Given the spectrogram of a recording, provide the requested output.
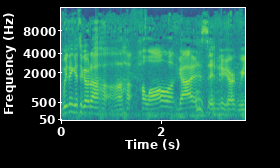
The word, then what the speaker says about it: halal: Halal. Is that how you say it? Halal.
